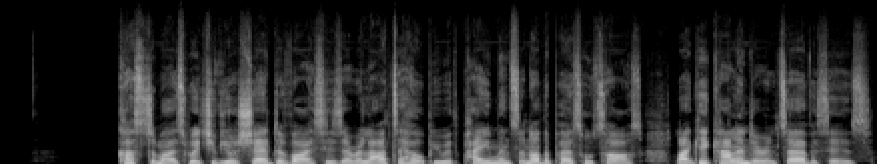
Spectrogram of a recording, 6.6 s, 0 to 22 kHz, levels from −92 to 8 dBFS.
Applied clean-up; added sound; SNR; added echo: none; none; none; none.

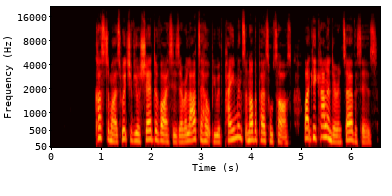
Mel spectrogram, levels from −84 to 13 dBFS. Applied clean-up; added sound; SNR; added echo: neural mask model Resemble Enhance denoiser.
